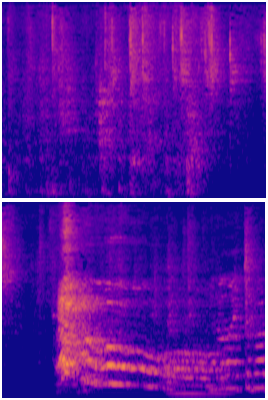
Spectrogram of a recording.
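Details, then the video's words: Siberian Husky being dramatic: after about three seconds of quiet talking and rustling, a loud drawn-out harmonic wail rises sharply, then wavers and slides down in pitch, holding on to the end. "huskies being dramatic"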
